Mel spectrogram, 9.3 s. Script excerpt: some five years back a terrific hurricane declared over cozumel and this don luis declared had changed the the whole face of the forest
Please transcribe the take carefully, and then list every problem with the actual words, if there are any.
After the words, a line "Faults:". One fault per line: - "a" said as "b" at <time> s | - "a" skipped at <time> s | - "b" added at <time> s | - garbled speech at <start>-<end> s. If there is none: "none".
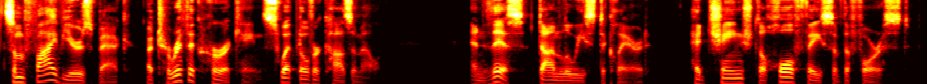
some five years back a terrific hurricane swept over cozumel and this don luis declared had changed the whole face of the forest
Faults:
- "declared" said as "swept" at 2.6 s
- "the" skipped at 7.8 s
